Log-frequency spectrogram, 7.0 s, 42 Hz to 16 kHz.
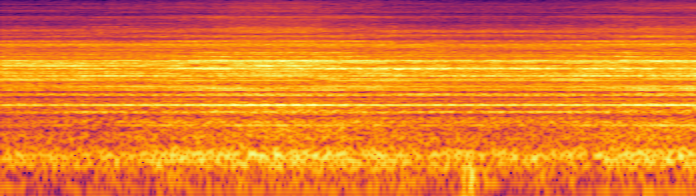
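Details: Takagi TK-Jr water heater: loud, steady high whirr with a shrill edge, fan running about 45 seconds after hot water stops (used to shut off quickly); draining water from housing didn't help; failing blower fan, fixed by replacing fan.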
